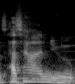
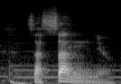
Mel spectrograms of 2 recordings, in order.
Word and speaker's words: Chassagne: 저희는 사샤뉴 몽라시아라고 하는데 사산라고 하더라고요.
